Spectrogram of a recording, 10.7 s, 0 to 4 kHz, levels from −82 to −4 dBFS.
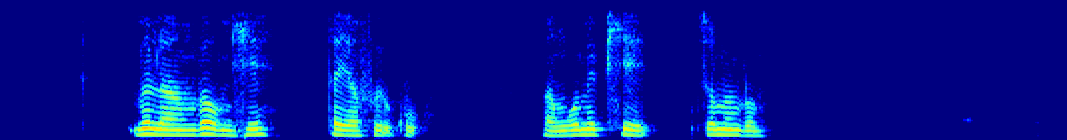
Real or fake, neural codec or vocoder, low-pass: real; none; 3.6 kHz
